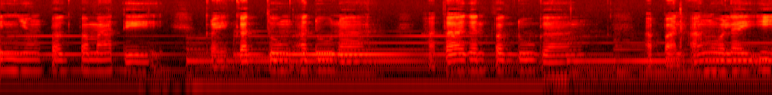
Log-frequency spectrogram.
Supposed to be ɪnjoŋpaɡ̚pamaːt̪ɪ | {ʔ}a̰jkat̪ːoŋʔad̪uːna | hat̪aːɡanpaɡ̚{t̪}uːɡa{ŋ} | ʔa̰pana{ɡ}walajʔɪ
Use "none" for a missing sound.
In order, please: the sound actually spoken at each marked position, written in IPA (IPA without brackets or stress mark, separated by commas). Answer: k, d̪, ŋ, ŋ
